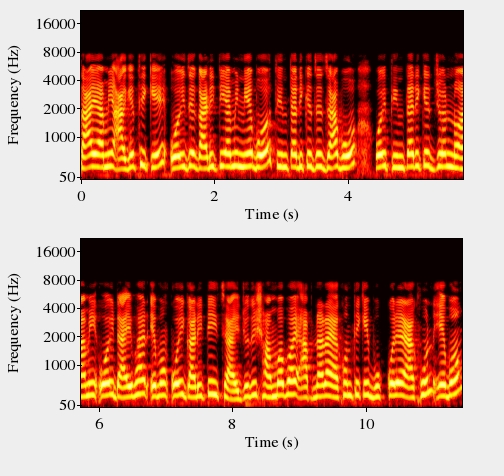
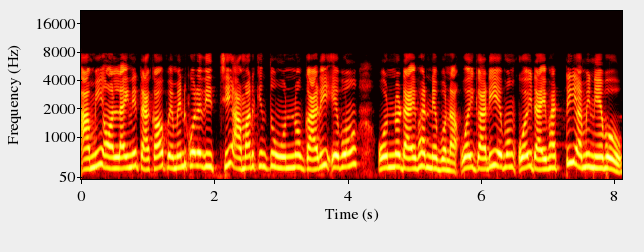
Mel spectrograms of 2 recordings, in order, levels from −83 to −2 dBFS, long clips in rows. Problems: background sounds at intervals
